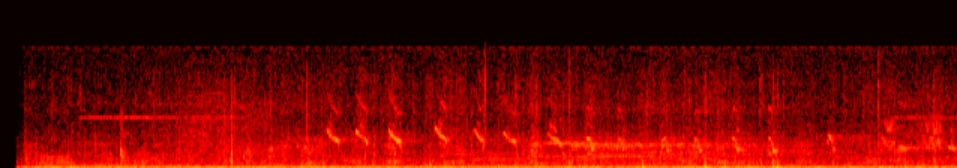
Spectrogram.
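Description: A bird calling over a steady low rumble: a run of short, quick descending chirps, about three a second, beginning around the middle, followed by a briefer held high note.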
